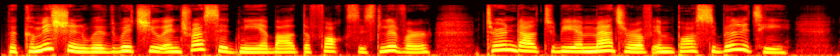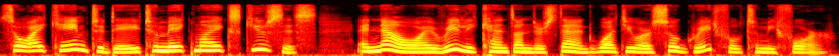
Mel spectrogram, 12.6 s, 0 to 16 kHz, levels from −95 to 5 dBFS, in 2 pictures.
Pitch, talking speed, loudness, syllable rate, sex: 230 Hz, 200 wpm, -17 LUFS, 5.5 syllables/s, female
